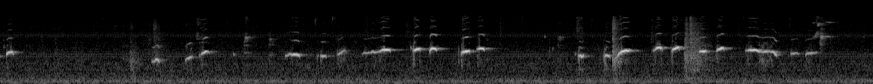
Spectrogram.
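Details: A contented cockatiel whistling a tune: bright, slurred notes, many swooping upward, repeated about twice a second in loose phrases, with faint clicks between them.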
